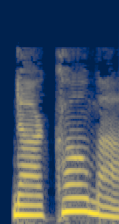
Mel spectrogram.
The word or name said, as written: narcoma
